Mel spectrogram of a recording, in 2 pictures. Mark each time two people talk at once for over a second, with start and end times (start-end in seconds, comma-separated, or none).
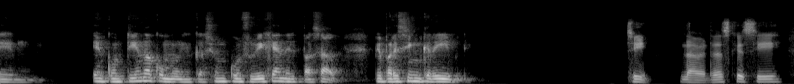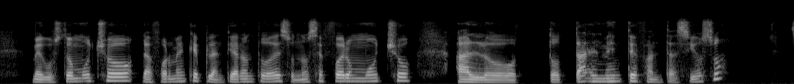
none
